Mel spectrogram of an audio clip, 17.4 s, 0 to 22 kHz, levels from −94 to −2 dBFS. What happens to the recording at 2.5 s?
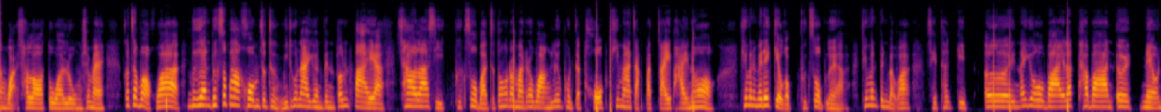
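A single sharp, loud pop cuts in from 2.49 to 2.51 s, around 20 dB above the speech, which carries on underneath. This loud pop is likely a brief voltage spike, such as a switch or static discharge, added to the signal.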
